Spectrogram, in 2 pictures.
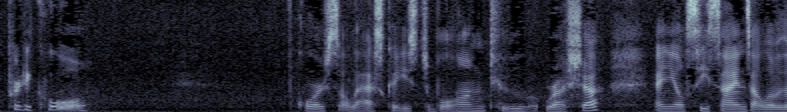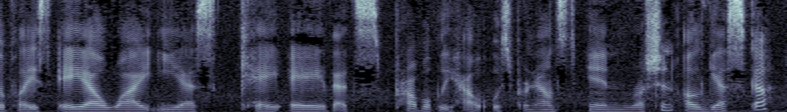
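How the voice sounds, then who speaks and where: A woman's voice: low voice, normal speed, creaky, a little hiss or hum. A woman RV vlogger talking casually to camera outdoors, chatting and reading out local history with small stumbles. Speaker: RV travel vlogger. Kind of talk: casual travel vlog narration.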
